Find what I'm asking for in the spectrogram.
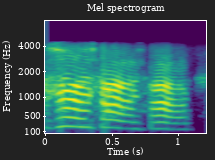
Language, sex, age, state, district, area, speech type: Sindhi, female, 60+, Gujarat, Kutch, urban, conversation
